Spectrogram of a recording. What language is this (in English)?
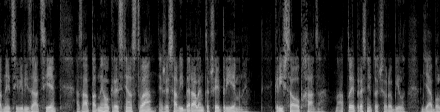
Slovak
